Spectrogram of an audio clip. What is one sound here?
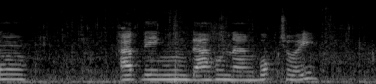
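Leafy greens drop softly into a pot of broth.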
